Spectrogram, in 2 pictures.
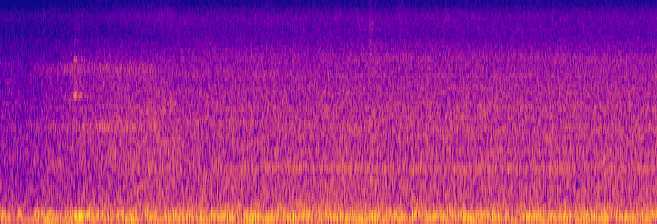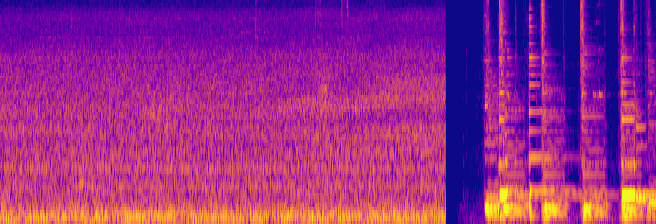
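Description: Steady low rumble of a railway platform where diesel passenger trains stand. Near the end it cuts off abruptly, and strummed acoustic guitar music begins.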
